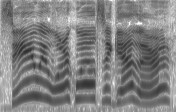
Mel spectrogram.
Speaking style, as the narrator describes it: kind of yell at the group of Kobodon saying

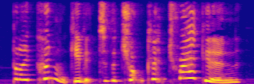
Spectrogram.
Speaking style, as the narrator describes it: she said, sobbing again

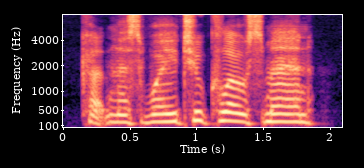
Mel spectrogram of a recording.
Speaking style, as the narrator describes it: he groaned

